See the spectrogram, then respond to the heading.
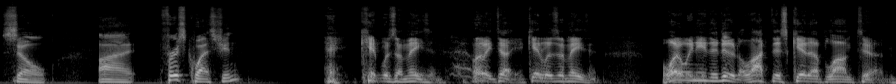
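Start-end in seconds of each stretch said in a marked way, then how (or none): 3.2-9.0 rough, creaky, gravelly put-on voice. Imitating a front office guy asking how to lock up the kid: put-on gravelly voice. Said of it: "the guy with the gravelly voice".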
